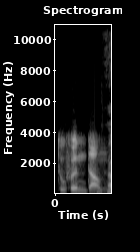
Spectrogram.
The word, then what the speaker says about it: Dovendans: How would you say that in Dutch? – Okay, I will. The first name pronunciation was perfect. – Then. All right, I'll take it. – And the surname is Dovendans.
